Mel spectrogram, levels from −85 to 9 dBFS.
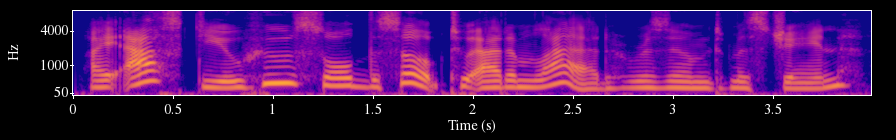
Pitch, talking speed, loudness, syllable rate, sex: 210 Hz, 195 wpm, -21 LUFS, 4.6 syllables/s, female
